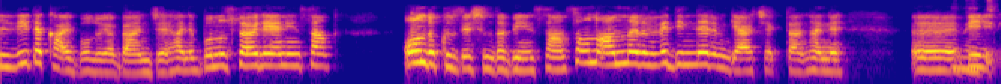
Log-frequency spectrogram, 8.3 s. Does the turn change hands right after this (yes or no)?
no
